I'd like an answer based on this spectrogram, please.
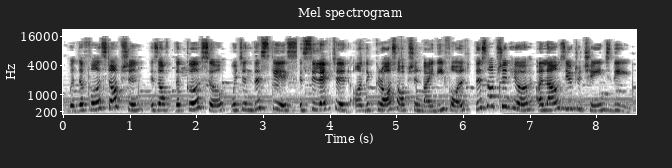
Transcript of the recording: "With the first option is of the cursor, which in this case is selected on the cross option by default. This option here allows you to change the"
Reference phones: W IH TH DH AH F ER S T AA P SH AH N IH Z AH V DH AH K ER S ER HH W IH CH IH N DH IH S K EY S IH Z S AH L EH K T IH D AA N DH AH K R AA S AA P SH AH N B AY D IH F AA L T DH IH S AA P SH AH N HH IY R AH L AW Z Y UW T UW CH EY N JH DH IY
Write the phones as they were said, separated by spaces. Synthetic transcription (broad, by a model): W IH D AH F ER S T AA P SH AH N IH Z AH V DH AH K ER S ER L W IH CH IH N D IH S K EY S IH Z S AH L EH K T IH D AA N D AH K R AA S AA P SH AH N B AY D IH F AA L T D IH S AA P SH AH N HH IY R AH L AW Z Y UW T UW CH EY N JH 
